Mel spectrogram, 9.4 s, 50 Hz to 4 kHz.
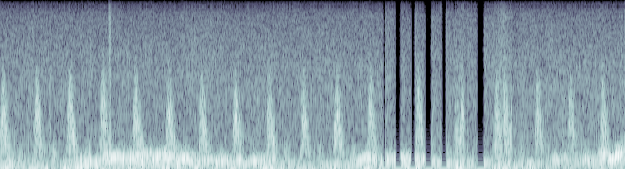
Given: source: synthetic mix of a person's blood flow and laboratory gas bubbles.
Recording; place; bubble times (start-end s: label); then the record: Doppler ultrasound of blood flow; subclavian vein
no bubbles
From the record:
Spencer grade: 0 (complete lack of bubble signals)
